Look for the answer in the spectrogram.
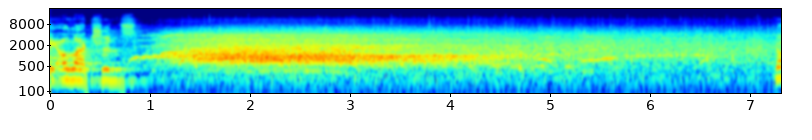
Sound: cheers

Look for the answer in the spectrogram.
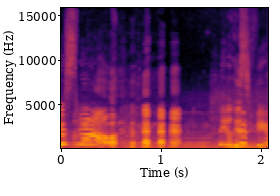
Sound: audible laughing

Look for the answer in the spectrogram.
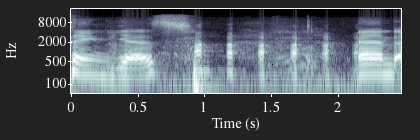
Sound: chuckles

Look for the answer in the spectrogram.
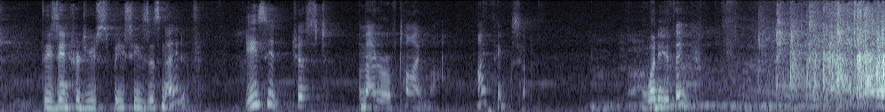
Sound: clapping

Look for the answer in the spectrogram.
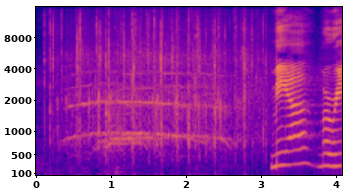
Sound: audience applauding

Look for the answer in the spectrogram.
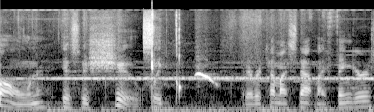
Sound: cluck-snap-whistle!

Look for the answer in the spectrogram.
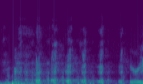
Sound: laughs

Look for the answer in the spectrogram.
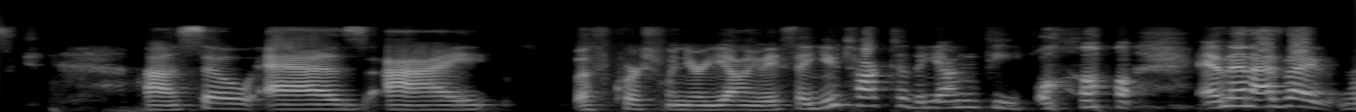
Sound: chuckles

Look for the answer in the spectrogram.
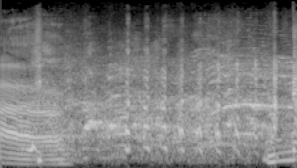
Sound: laughing

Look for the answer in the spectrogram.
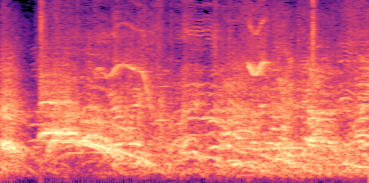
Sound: cheers

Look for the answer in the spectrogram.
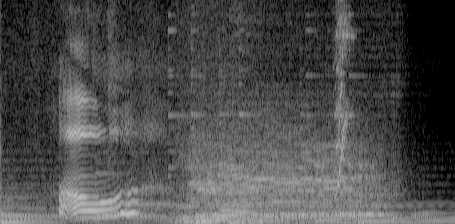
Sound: mooing

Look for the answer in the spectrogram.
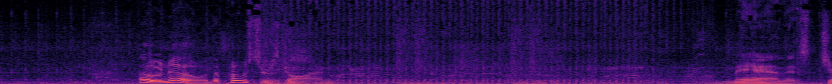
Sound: sarcastically

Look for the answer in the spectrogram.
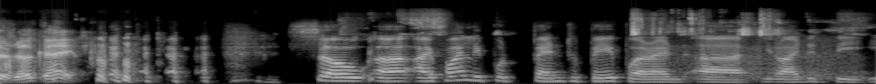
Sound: laugh

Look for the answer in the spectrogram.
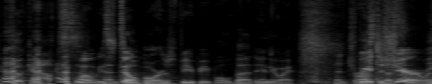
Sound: laughs

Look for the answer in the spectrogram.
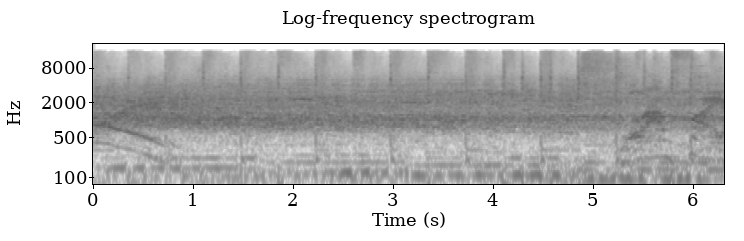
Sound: crowd Cheer

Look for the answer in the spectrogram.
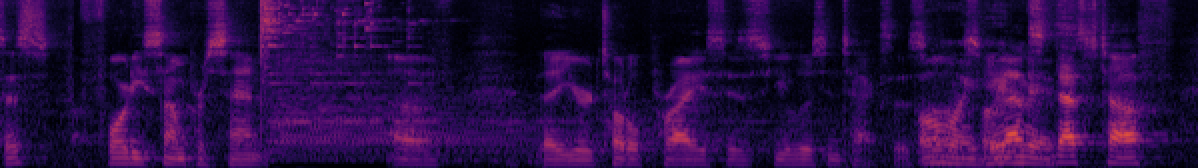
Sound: scary sound effect

